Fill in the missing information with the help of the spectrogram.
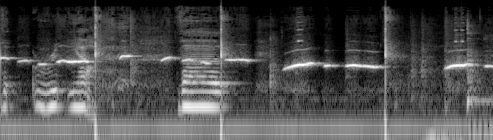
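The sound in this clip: Whistling in a song: a bright, melodic whistled tune with sliding, wavering notes over music, punctuated by sharp percussive clicks.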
